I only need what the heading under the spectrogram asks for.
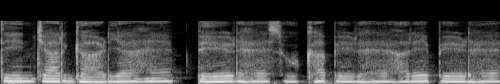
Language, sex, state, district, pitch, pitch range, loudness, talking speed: Hindi, male, Himachal Pradesh, Shimla, 130 Hz, 125-135 Hz, -14 LUFS, 145 wpm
